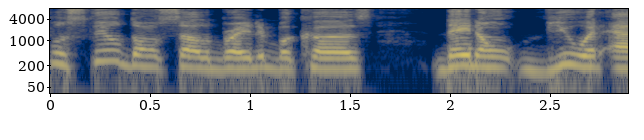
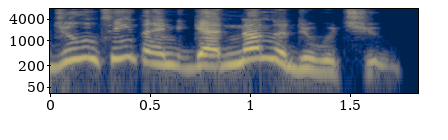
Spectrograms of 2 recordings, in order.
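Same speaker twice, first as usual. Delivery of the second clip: ordinary talk, nothing marked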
